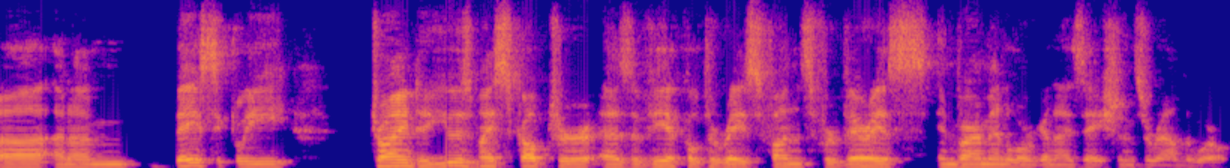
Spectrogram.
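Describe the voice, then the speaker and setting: At a moderate pace, a man talks in an ordinary speaking voice with a medium pitch. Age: 60s. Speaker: bronze sculptor and diving industry veteran. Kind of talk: casual interview chat.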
